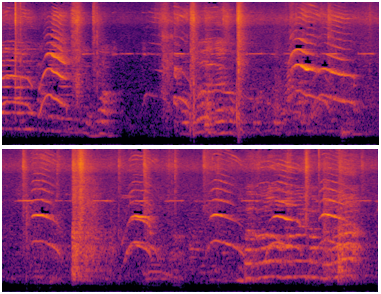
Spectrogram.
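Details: Mother cat and her kitten, given away by a neighbour, as the kitten is carried off and the mother follows; dense, overlapping high-pitched meows rise and fall in quick succession, some long and wavering, with voices mixed in.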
